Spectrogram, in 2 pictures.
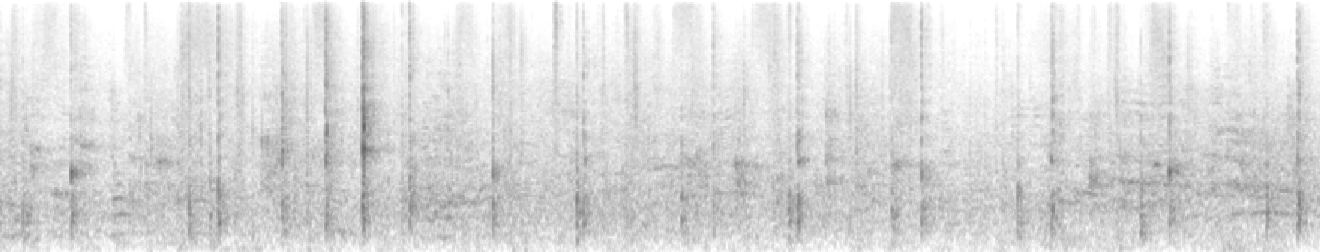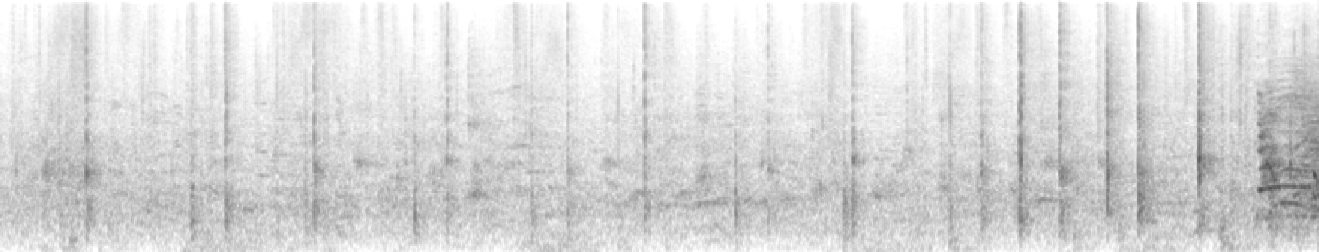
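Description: Paddles pop sharply against a plastic ball in a fast rally.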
